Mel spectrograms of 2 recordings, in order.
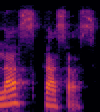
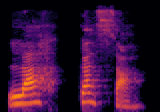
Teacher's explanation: Y luego elisión significa omisión, significa no se pronuncia para nada. Entonces, en el andaluz, este fonema s, en algunos casos se puede pronunciar con aspiración o con elisión. Este fenómeno o estos 2 fenómenos siempre ocurren al final de la sílaba.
